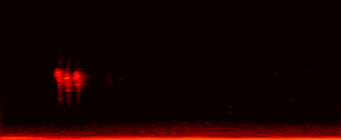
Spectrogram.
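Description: A steady low hum with a few short, high bird chirps about a second in.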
